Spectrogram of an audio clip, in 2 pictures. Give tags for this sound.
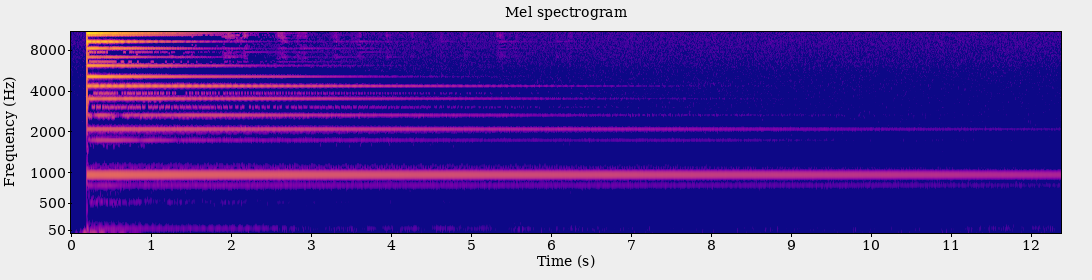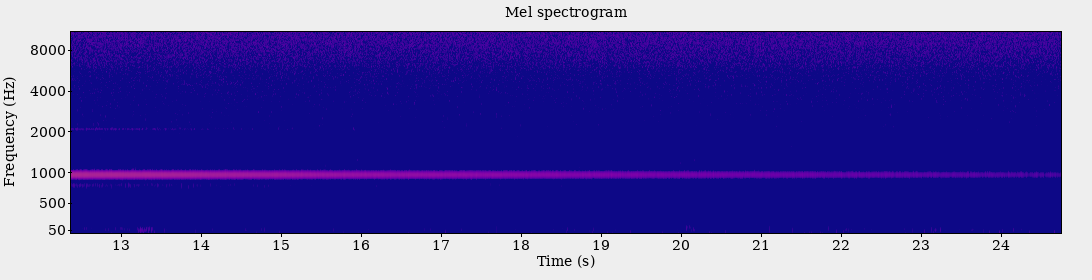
musical
punch

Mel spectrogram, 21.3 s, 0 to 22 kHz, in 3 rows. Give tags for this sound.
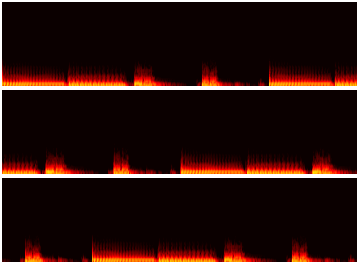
beat
music
backround
loop
90
piano
bpm
free
percs
drum
podcast
bass
loops

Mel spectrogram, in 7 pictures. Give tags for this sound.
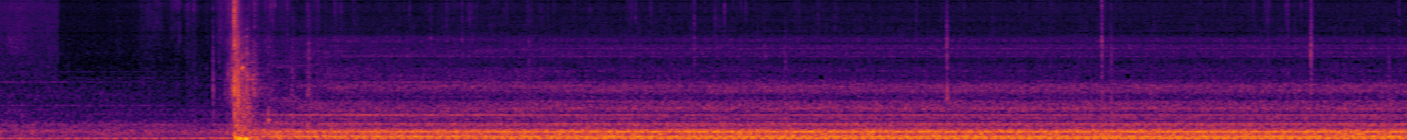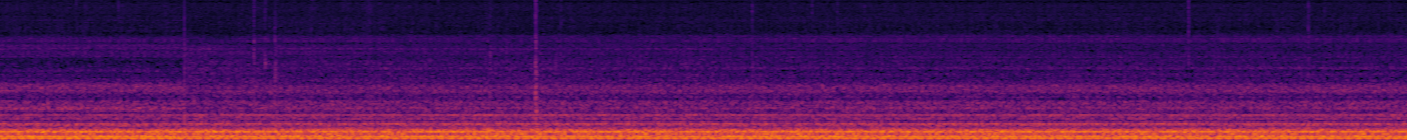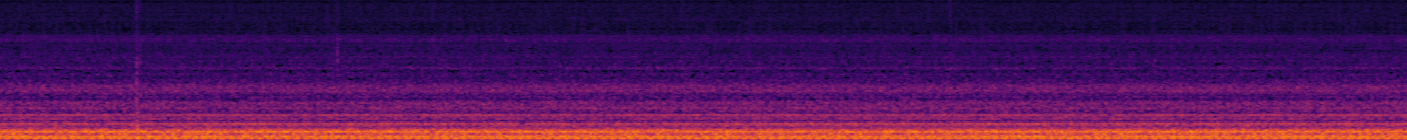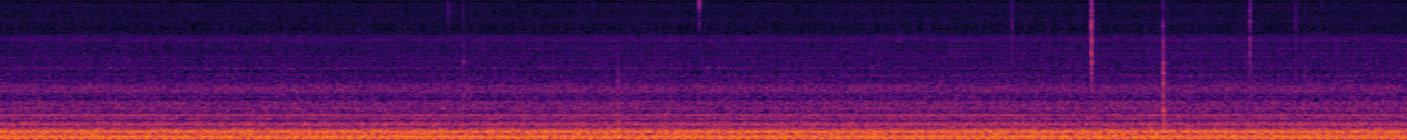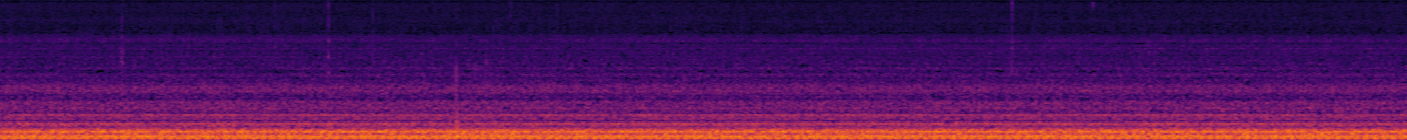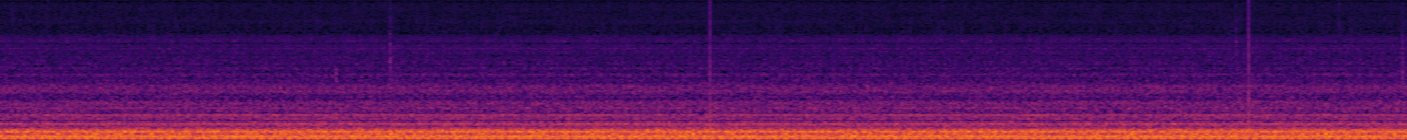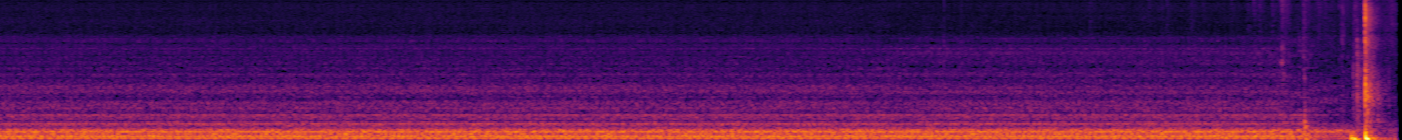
frigde
refrigerator
refrigerator-hum

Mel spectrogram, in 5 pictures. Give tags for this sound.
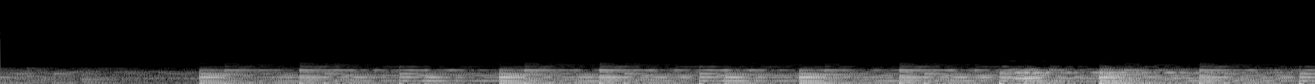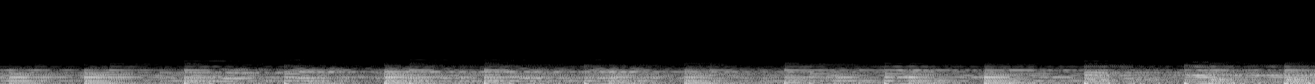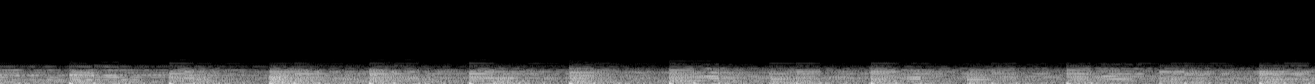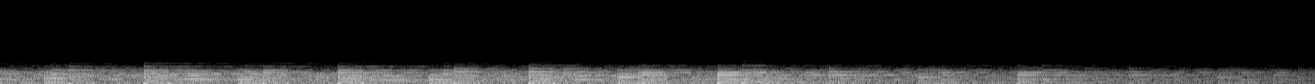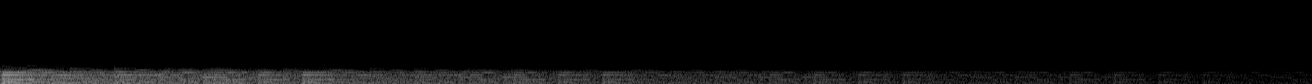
Pattern
Arpeggio
Synth
LoFi

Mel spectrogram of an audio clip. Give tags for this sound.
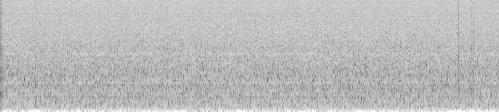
mono
reverb
noise
brown

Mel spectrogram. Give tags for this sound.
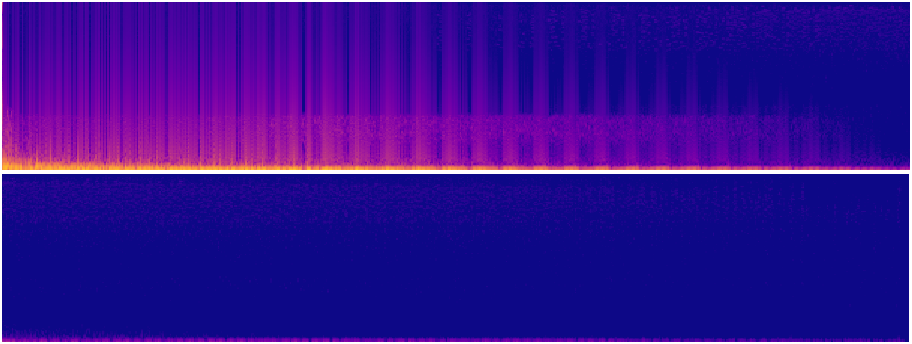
breath
creature
dinosaur
growl
roar

